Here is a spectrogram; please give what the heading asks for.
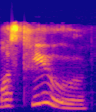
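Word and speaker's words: mosque: itu anak-anak bacanya adalah mosk ya. Jadi betul sk ya. Masjid adalah mosk seperti itu like ada knya mosk seperti I learn eh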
